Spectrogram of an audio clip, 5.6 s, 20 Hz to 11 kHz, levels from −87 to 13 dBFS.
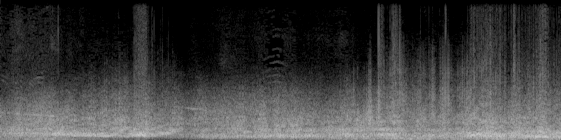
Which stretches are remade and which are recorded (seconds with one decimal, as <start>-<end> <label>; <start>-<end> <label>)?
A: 0.0-5.6 recorded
